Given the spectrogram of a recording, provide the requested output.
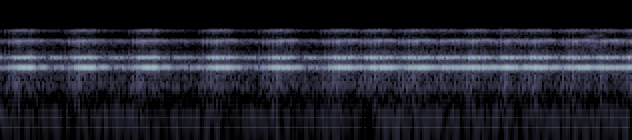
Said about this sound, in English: The beeping steadily increases in volume and tempo.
